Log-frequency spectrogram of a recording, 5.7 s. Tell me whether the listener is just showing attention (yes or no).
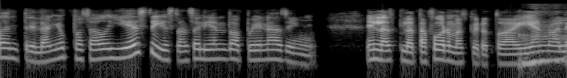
yes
